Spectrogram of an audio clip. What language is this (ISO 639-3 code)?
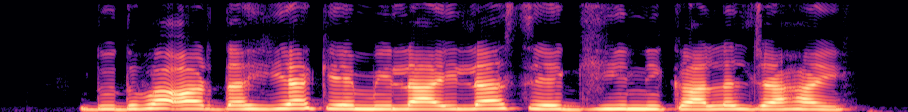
mag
